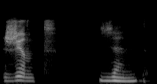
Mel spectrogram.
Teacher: Also at the end, that E you can barely hear it.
